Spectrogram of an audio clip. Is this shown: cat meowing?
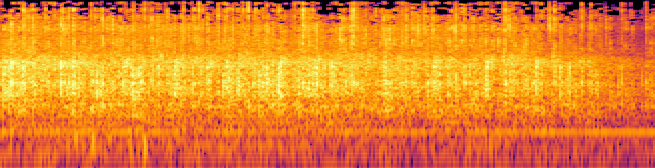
no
